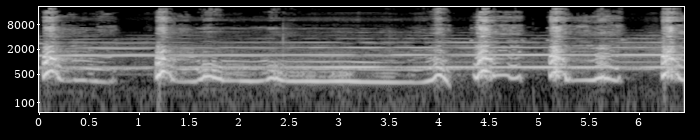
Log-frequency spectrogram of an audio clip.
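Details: Pet dog outdoors during a weekly tornado siren drill in Rochester, Minnesota, howling along with the siren: wavering mid-pitched howls that begin with sharp yelping onsets, repeated several times over steady high siren tones.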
